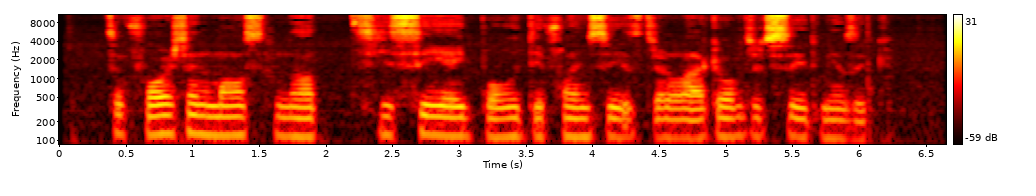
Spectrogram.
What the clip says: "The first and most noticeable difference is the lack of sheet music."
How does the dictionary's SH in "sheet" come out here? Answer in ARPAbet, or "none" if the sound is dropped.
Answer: S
